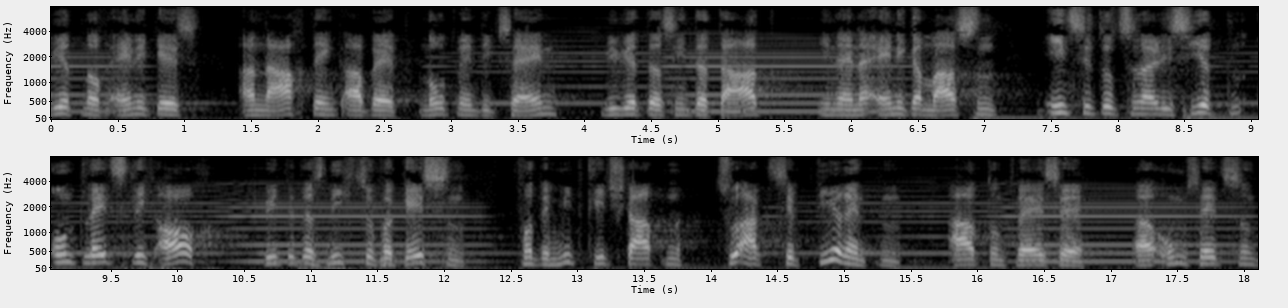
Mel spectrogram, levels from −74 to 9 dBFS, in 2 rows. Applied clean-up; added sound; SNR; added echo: none; Bowed string instrument; 16 dB; none.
